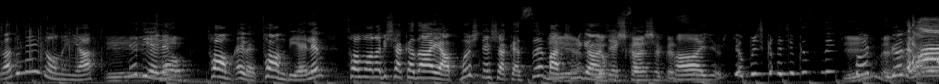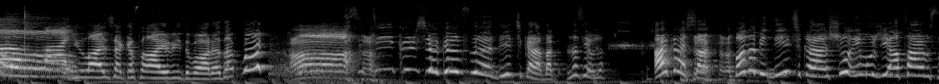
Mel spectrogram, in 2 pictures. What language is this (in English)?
Turkish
